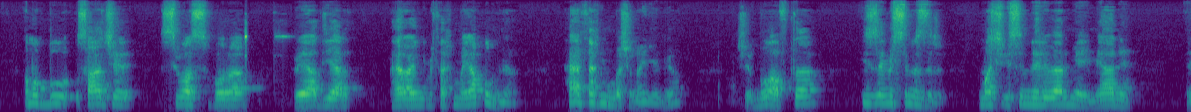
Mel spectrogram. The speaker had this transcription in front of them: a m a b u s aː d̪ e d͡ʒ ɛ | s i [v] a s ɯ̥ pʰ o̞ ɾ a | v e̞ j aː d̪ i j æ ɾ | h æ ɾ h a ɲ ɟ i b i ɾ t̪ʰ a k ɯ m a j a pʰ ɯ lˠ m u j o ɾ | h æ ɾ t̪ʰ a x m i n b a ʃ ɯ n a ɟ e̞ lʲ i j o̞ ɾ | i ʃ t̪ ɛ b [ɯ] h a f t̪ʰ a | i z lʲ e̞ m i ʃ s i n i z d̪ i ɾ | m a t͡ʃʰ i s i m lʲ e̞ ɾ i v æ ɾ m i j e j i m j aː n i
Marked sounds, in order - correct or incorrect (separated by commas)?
correct, incorrect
